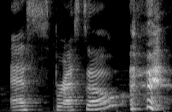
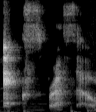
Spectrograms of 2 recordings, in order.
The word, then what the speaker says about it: espresso: there's no X in it, so would this No. be espresso? It is. I was thinking of espresso, and you do hear a lot of people mispronouncing it espresso. I wonder where people got that. I guess just we're used to the term express, and so... It is. It doesn't have anything to do with speed.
